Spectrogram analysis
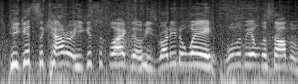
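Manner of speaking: urgent hype caster voice; excited call. Real, not acted. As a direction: pump the tension of the chase. Tense flag chase.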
